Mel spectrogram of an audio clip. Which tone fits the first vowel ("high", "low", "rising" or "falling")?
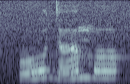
rising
